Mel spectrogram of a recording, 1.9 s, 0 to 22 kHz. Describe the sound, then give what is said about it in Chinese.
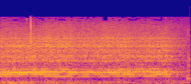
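A green CR200G Fuxing high-speed EMU train rushes across the Hongliu River Grand Bridge on the Lanzhou–Xinjiang railway at the Xinjiang–Gansu border, a steady, sustained horn-like tone riding over loud rumbling rail noise that fades slightly toward the end. No one speaks. “七月二十八日，通体绿色的 CR 二百 G 动车组在桥上奔逸绝尘，新疆普速铁路上从此有了复兴号。”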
